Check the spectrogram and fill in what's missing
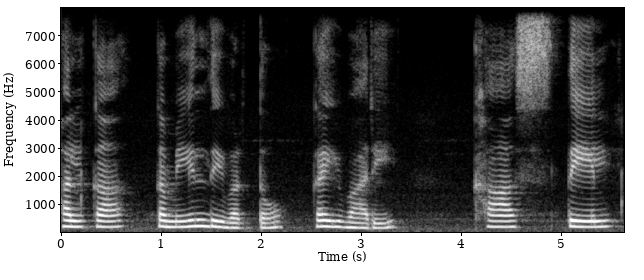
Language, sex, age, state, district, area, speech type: Punjabi, female, 45-60, Punjab, Jalandhar, urban, spontaneous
